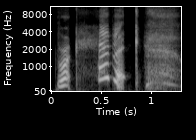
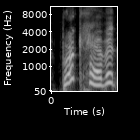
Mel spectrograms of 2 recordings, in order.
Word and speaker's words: Brooke Havoc: And a new woman, Miss Brooke Havoc. We haven't talked about Brooke Havoc before, so let's learn a little bit about her. Broo Havoc is Broo Havoc. I'm already getting her name wrong.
